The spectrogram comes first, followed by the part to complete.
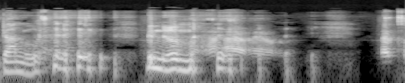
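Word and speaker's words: Gunnm: I know it's spelled Gnum, but it's pronounced Ganmu.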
